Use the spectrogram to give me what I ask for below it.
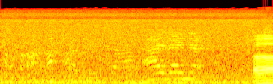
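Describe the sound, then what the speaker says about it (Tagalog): Water pours steadily from the outlet of a large swimming pool at a farm resort, a constant broadband rush with a louder surge near the end, while faint voices talk in the background. "Ayun ang tagusan ng tubig."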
